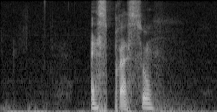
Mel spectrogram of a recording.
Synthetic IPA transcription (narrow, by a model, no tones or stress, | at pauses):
ɛspʁa̰sõ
